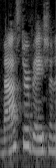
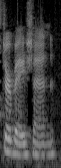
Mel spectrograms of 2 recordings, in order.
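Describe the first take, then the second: First: Said in the usual way. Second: "masturbation" with the first syllable said as "must"; MUST pun pronunciation. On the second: Retold or imitated. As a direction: say "masturbation" as must-urbation, leaning on MUST. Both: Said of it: "having all the musts in your life".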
